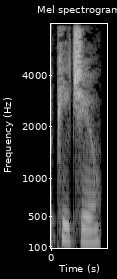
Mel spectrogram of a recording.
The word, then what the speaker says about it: Machu Picchu: For most speakers of English or Spanish, the first C in Picchu is silent.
